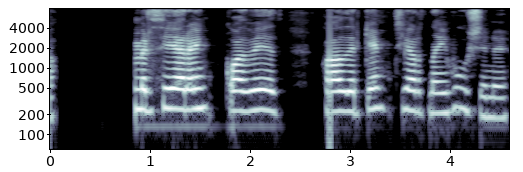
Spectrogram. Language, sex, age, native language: Icelandic, male, 12, Icelandic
